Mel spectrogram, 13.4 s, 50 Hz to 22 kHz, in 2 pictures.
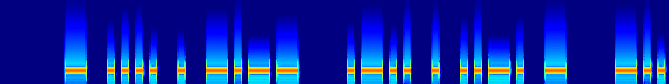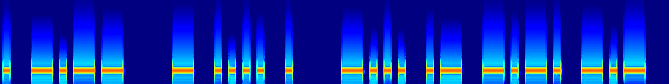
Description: Morse code, heard as a keyed tone, about 17 wpm, 700 Hz. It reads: THEY LEFT BY THE BACK
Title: Sentences from Top 1600 Words 17wpm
